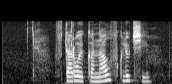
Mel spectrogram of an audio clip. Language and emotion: Russian, neutral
